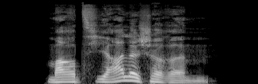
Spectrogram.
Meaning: strong dative masculine/neuter singular comparative degree of martialisch
- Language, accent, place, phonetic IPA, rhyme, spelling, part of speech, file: German, Germany, Berlin, [maʁˈt͡si̯aːlɪʃəʁəm], -aːlɪʃəʁəm, martialischerem, adjective, De-martialischerem.ogg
